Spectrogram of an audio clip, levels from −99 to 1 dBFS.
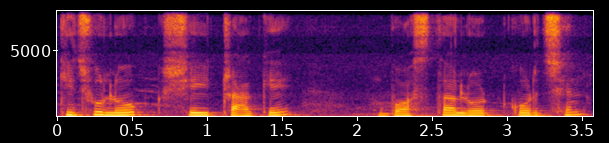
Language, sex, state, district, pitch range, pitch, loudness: Bengali, male, West Bengal, Cooch Behar, 165-190 Hz, 180 Hz, -16 LUFS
